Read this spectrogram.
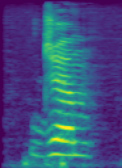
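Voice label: "джӧм", Komi, female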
